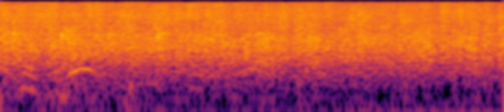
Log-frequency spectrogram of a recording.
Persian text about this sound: خوب کف بزن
